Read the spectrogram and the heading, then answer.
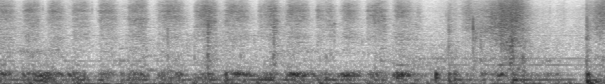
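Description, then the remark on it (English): A fresh eraser scrubs back and forth across paper in a Manhattan apartment in quick, steady strokes, a dry rasping rub that keeps a fast rhythm for about three seconds with no voices. “Lucky I have a fresh eraser here.”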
